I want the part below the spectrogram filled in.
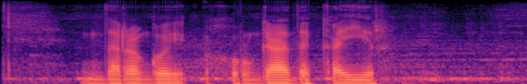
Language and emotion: Russian, neutral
